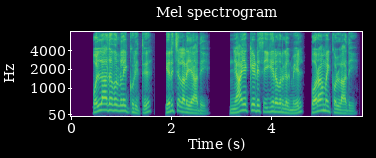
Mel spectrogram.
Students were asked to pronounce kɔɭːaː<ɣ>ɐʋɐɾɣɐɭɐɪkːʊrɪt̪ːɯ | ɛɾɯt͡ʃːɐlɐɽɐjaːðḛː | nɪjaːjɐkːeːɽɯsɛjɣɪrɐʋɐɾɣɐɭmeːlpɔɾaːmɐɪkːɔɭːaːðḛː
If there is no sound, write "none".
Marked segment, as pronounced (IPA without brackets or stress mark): ð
